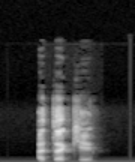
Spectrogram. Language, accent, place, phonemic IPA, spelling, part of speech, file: French, France, Lyon, /a.ta.kɛ/, attaquait, verb, LL-Q150 (fra)-attaquait.wav
- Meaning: third-person singular imperfect indicative of attaquer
